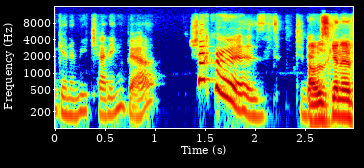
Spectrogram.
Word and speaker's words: chakra: So, most people say chakra, but it's actually really pronounced chakra.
